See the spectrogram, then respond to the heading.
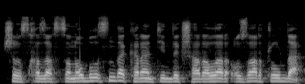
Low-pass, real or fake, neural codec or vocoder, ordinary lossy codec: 9.9 kHz; real; none; none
